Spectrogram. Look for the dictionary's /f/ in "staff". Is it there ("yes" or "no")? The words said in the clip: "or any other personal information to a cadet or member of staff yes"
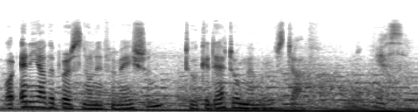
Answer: yes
